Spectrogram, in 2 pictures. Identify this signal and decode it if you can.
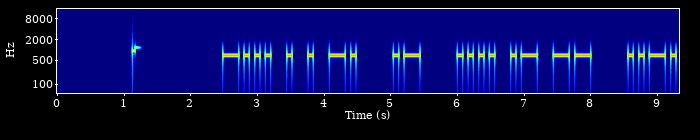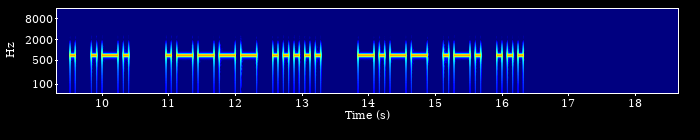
Morse code, heard as a keyed tone, about 15 wpm, 700 Hz. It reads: BEEN A HAM FER 15 YRS
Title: Common QSO Phrases Encore 15wpm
